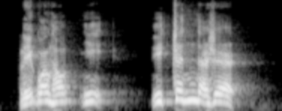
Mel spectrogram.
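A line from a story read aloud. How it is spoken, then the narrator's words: Loud shout. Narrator (Chinese): 他深深的吸了一口气，大叫起来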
